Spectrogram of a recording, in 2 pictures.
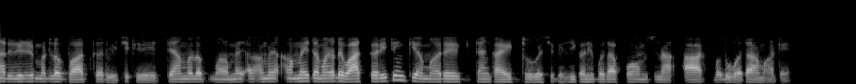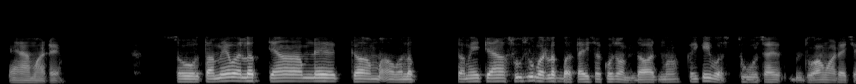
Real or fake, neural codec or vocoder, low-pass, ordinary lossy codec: fake; codec, 16 kHz, 4 kbps, FunCodec, trained on Chinese and English, 50 frames a second; 3.6 kHz; none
